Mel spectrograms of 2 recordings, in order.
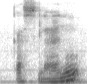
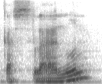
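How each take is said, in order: First: The word ends on a plain u vowel. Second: The word ends with an added n sound. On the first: The speaker calls it right. "cukup dhammah saja" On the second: The speaker calls it wrong. "Tidak boleh dibaca kaslanun"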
